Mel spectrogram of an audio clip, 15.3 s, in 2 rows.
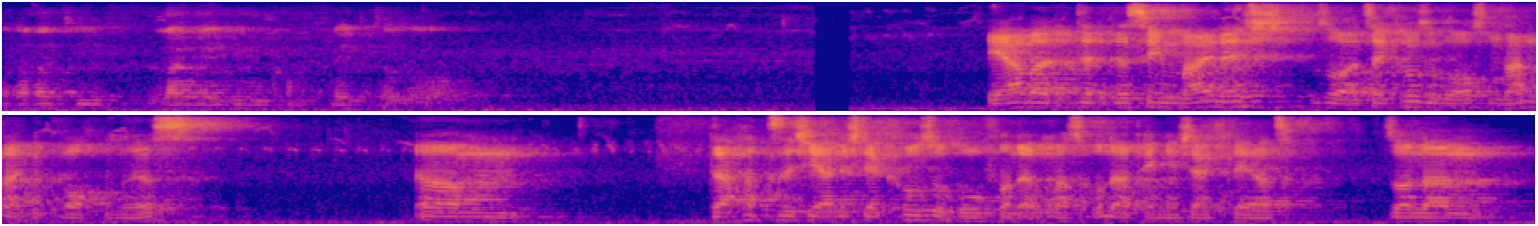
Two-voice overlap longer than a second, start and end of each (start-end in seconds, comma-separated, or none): none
